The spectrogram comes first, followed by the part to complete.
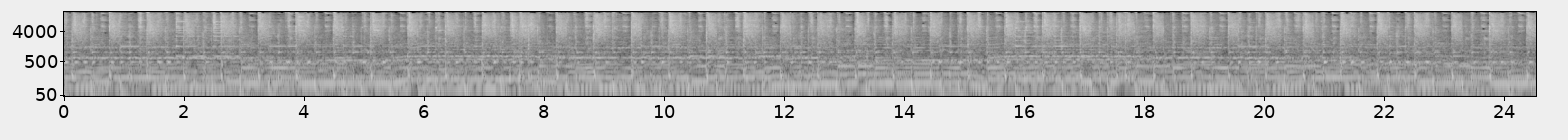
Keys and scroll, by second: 11.7-12.2 typing, 12.5 Return, 14.6 typing, 15.0 Return, 16.2 typing.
